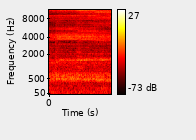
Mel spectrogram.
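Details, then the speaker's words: Used junkyard engine off the vehicle, compressed air in cylinder while turning it over; steady, even hiss out the exhaust port, changing when blocked by finger, showing the exhaust valve opens and closes normally. "I'm blocking the port off with my finger and I can feel the air flowing out of it so that means the exhaust valve is opening and closin"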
